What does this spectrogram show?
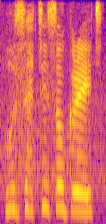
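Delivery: put-on slow, drawn-out French accent. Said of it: "where was her French accent".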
